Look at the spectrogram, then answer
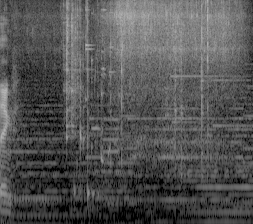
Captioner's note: fizzing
